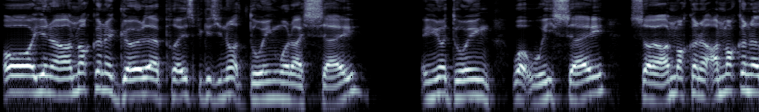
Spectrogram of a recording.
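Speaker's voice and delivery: put-on sarcastic take-off of a self-important boycotter; mocking petulant Aussie. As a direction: whine it like a sulking child making threats.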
